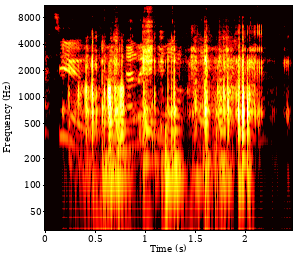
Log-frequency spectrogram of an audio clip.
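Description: Women's voices and laughter close to the microphone, choppy and mixed with irregular clicks and rustling.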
